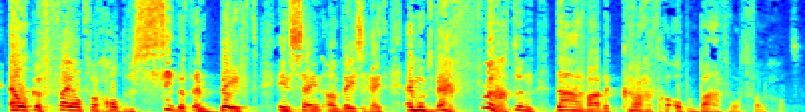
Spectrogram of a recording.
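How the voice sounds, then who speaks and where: A man's voice: sits high, lively intonation, a little slow, fairly bright tone, breathy edge. A man preaching a sermon with fervent delivery, building to emphatic rhetorical questions.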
